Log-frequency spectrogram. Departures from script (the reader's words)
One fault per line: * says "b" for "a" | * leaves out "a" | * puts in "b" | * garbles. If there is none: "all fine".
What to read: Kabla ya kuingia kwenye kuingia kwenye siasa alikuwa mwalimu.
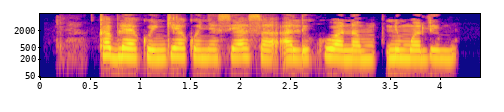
* leaves out "kuingia kwenye"
* puts in "ni"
